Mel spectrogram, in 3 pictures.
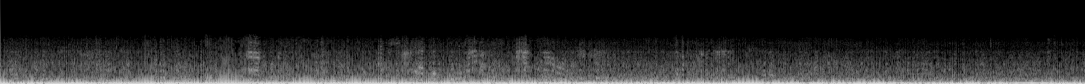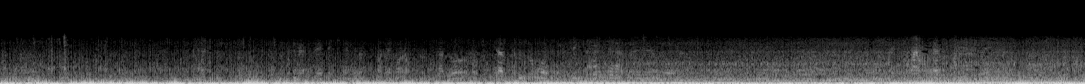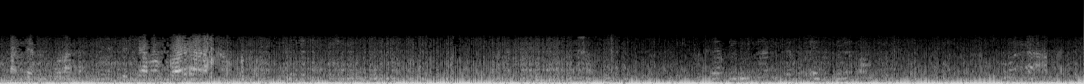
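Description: Steady low rumble of a vehicle's engine and tyres heard from inside the cab while driving, with a brief higher-pitched sound a little after two-thirds of the way through.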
